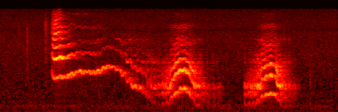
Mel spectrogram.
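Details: Newborn Norwegian Elkhound puppies whimper while dreaming indoors. One long high whine slides downward, then two shorter arched whimpers rise and fall, with a faint hiss of room noise behind them.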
